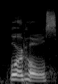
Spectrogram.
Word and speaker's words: Bortles: Bortles.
